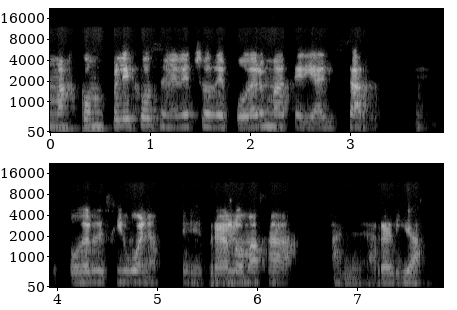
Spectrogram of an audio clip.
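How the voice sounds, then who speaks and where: A woman's somewhat breathy, medium-pitched voice at a fairly slow pace. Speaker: university lecturer. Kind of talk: online lecture. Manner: halting, many fillers.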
